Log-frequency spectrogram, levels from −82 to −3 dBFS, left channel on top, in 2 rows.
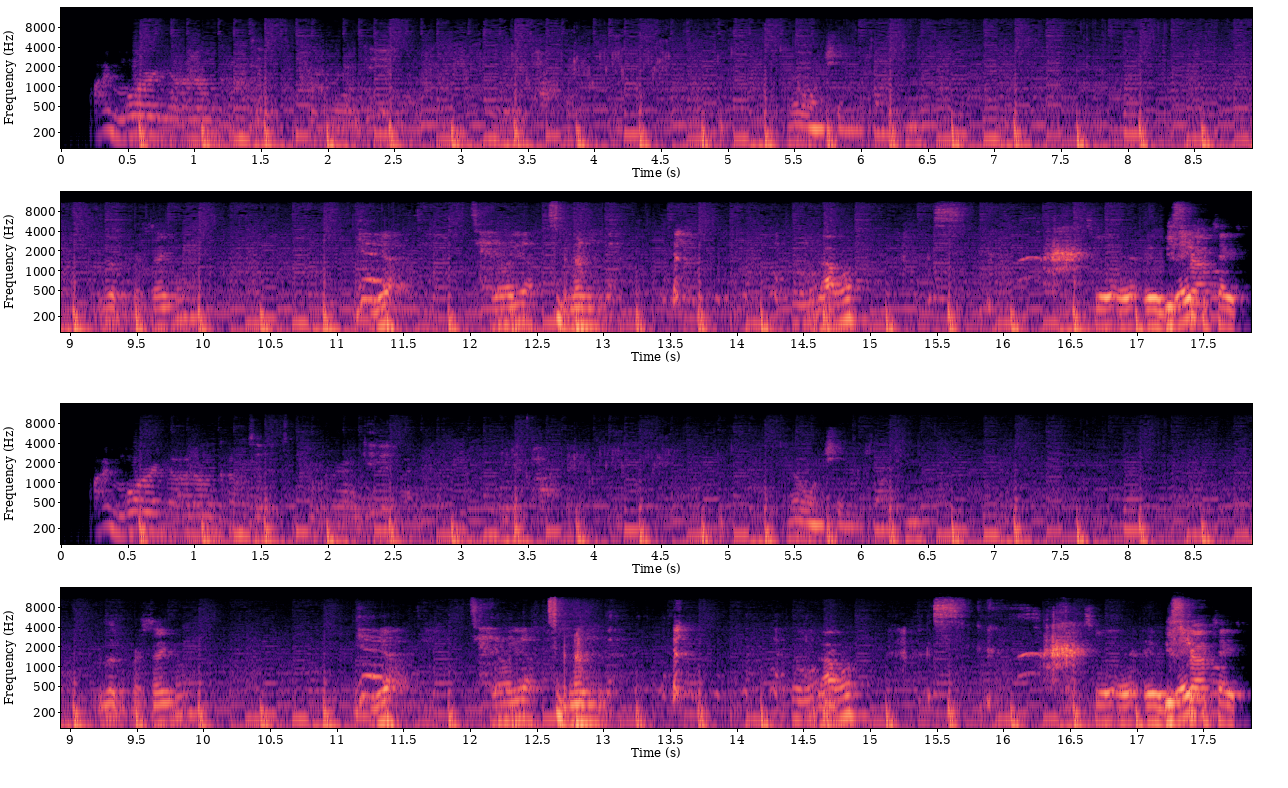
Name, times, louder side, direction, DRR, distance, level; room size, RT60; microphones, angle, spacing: voice 1, 0.2-3.9 11.1-11.6 12.0-12.5 12.8-13.0 13.4-13.5 14.0-14.6, equal, 40° right, 2.1 m, -39 dB
sound 1, 0.5-17.2, left 1 dB, 20° left, 0.8 m, -35 dB
voice 2, 5.4-6.5 11.3-11.4 12.2-12.5 14.5-14.9 16.7-17.8, left 1 dB, 5° right, 0.4 m, -28 dB
voice 3, 9.2-9.9 12.6-13.0 13.5-13.6 14.4-14.8 15.4-16.7 17.2-17.7, right 4 dB, 75° right, 0.8 m, -29 dB
9.4 x 7.8 x 3.3 m
head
